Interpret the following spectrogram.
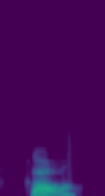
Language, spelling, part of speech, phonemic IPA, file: Marathi, का, adverb / conjunction / particle, /ka/, LL-Q1571 (mar)-का.wav
- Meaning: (adverb) why; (conjunction) or; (particle) final interrogative particle to form a yes-no question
